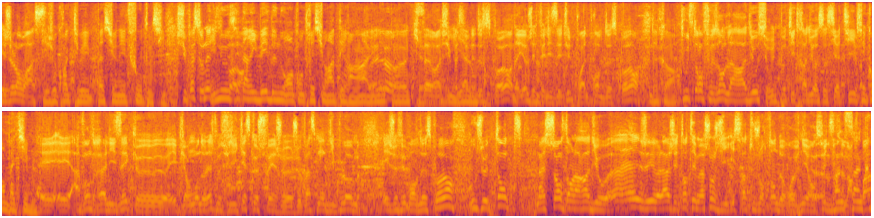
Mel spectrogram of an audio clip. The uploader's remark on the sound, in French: Podcast En direct du Dock B à Pantin, LeRadioClub émission spéciale.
